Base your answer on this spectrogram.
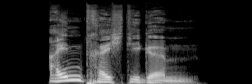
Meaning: strong dative masculine/neuter singular of einträchtig
- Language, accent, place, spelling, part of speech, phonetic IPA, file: German, Germany, Berlin, einträchtigem, adjective, [ˈaɪ̯nˌtʁɛçtɪɡəm], De-einträchtigem.ogg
